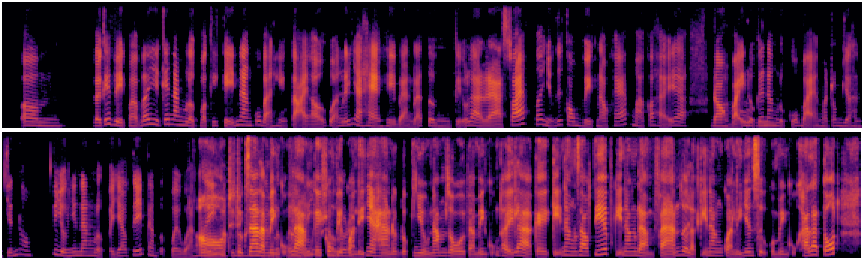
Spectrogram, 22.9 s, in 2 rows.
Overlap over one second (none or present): present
